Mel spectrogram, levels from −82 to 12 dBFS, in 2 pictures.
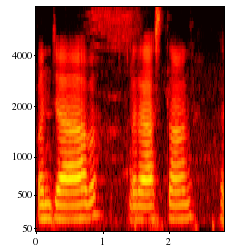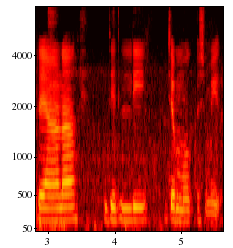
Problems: background sounds at intervals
